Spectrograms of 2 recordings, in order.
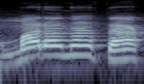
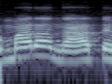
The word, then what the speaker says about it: Maranata: melhor e agora eu clamo maranat como dizemos nós católicos ou Maranata como dizem nossos irmãos separar os evangélicos ou protestantes não importa a pronúncia o significado é o mesmo vinde Senhor Jesus um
